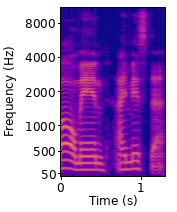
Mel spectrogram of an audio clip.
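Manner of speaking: ordinary talk, nothing marked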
